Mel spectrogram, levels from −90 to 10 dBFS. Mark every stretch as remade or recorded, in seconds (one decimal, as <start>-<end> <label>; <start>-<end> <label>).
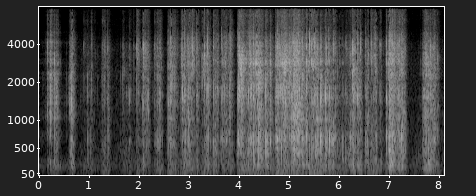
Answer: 0.0-0.6 remade; 0.6-8.1 recorded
